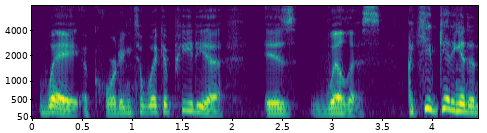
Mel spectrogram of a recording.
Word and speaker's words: Willys: and show you according to Wikipedia it is pronounced like this and off camera I will admit that I say Willie's but the correct way according to Wikipedia is Willis I keep getting it in the comment section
